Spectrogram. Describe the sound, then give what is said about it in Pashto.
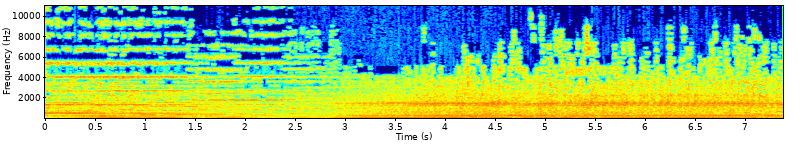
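A car engine runs steadily, giving a loud, continuous low rumble with broad noise that thickens after the first few seconds. No voices are heard. “دا موټر ولې دونه تیز چلوي”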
